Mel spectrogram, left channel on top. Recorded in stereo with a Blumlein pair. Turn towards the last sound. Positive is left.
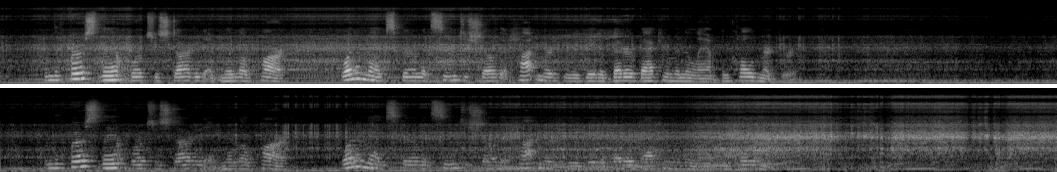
turn(degrees=30)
